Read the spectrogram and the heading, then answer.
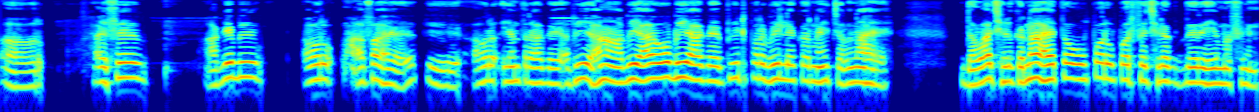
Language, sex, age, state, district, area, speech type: Hindi, male, 45-60, Uttar Pradesh, Ghazipur, rural, spontaneous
